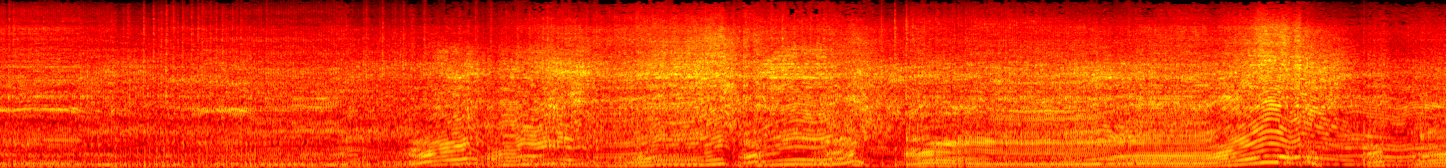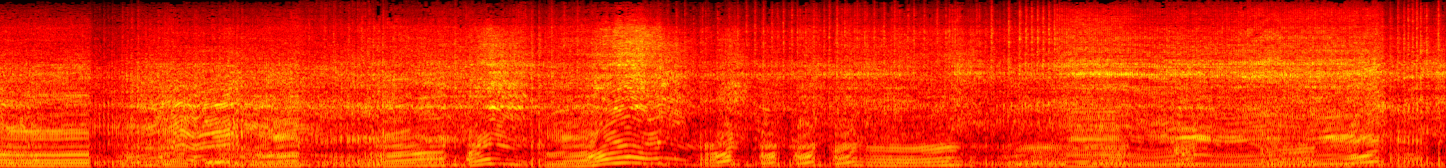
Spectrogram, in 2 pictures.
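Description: Enduro motorcycle engines revving up and down again and again under hard throttle work, the pitch climbing and dropping every second or two.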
